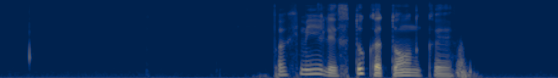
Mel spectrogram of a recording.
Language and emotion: Russian, sad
